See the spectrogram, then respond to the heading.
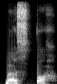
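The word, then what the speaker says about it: بَسْطَةً: wayabsutu dibaca wayabsutu dan juga lafal bastoh dibaca bastoh terus apabila Sin kecilnya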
